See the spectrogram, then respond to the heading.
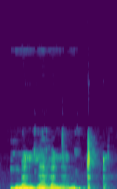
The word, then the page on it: malevolent: British English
